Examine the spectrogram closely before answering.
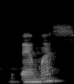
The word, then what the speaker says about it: Temas: Next kita punya Temas. Dibacanya pas ya, dibaca ini Temas, dibaca ini Temas ya. Pinter yang nama ini.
